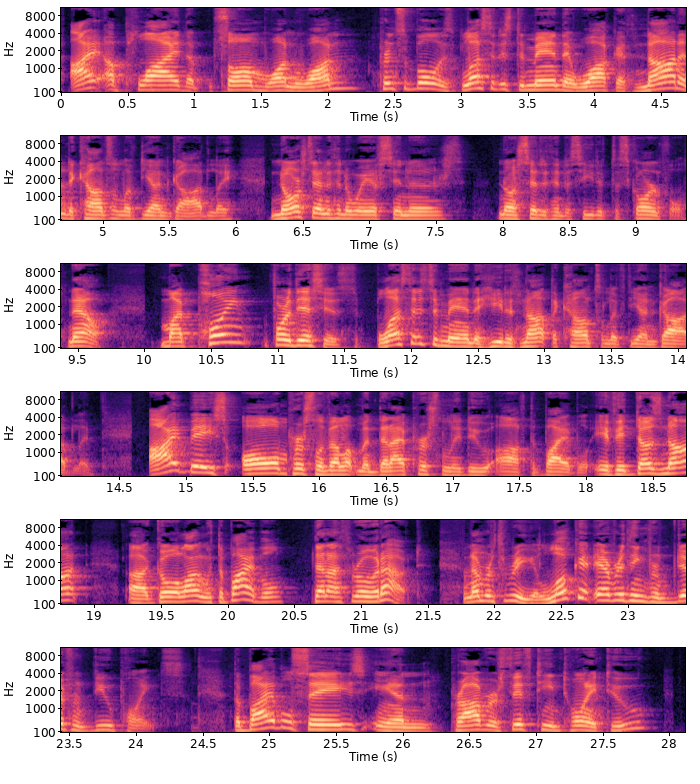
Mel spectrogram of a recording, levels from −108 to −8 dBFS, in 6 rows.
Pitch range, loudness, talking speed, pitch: 145-195 Hz, -21 LUFS, 205 wpm, 165 Hz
